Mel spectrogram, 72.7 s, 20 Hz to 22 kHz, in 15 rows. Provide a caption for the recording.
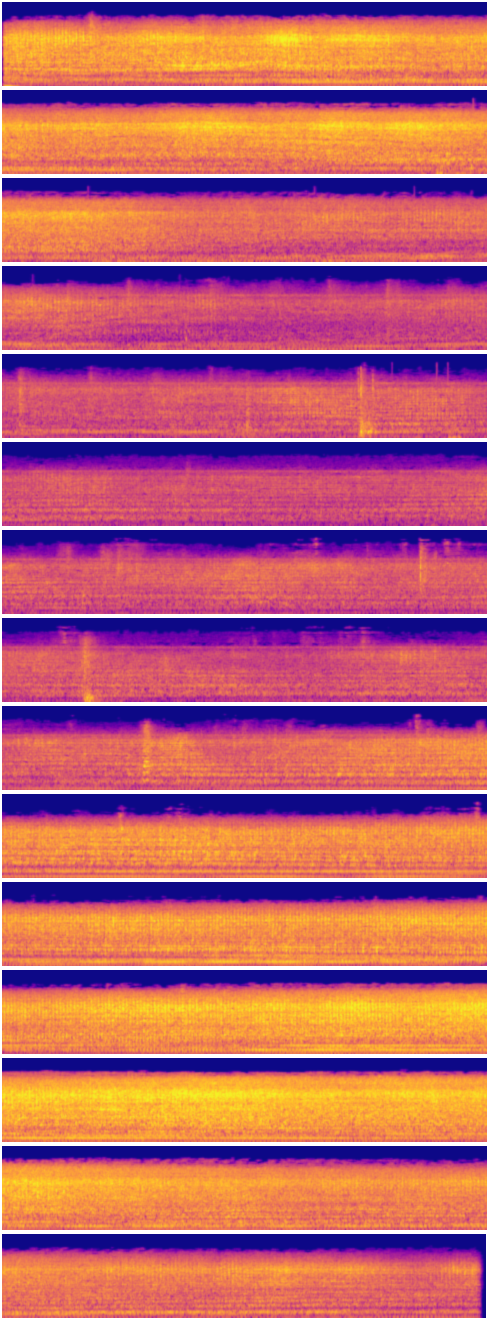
police chopper car
Police helicopter and a dozen cop cars, including a K-9 unit searching the hood, recorded with DS-40 and edited in Wavosaur. Walking out to the car while chopper circles overhead.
